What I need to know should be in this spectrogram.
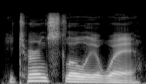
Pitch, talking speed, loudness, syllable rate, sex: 115 Hz, 165 wpm, -14 LUFS, 5.2 syllables/s, male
